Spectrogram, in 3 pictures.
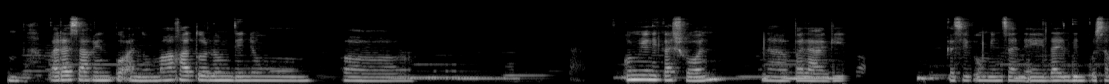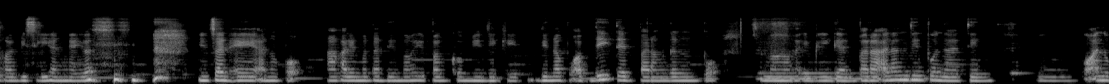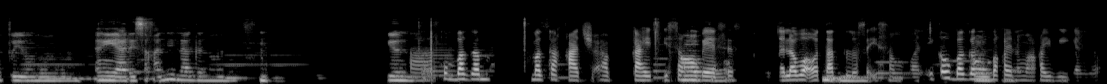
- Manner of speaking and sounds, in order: music; tapping; chuckle; scoff
- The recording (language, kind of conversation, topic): Filipino, unstructured, Paano mo inaalagaan at pinananatili ang matagal nang pagkakaibigan?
